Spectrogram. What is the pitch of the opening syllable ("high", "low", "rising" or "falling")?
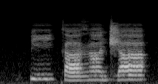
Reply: high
